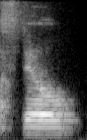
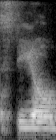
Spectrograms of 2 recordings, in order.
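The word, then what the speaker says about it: Stihl: like uh ego Husqvarna still I think you guys call it steel we we pronounce it still um and did I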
